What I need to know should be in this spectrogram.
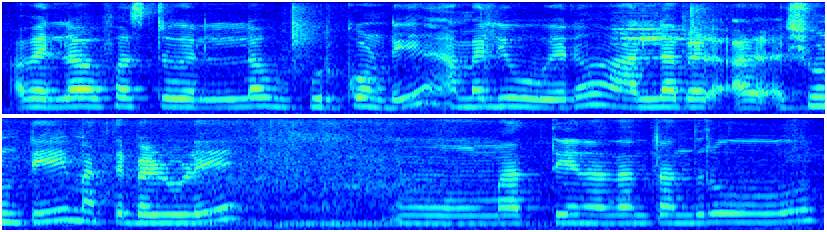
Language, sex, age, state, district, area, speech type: Kannada, female, 45-60, Karnataka, Bidar, urban, spontaneous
